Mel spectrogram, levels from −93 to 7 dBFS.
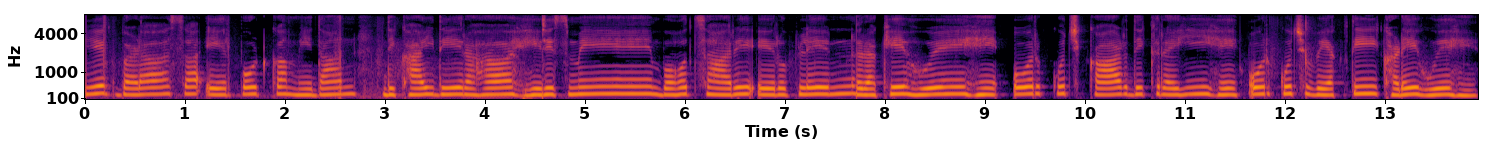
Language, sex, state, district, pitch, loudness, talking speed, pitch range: Hindi, female, Maharashtra, Nagpur, 230 Hz, -22 LUFS, 125 wpm, 220-245 Hz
